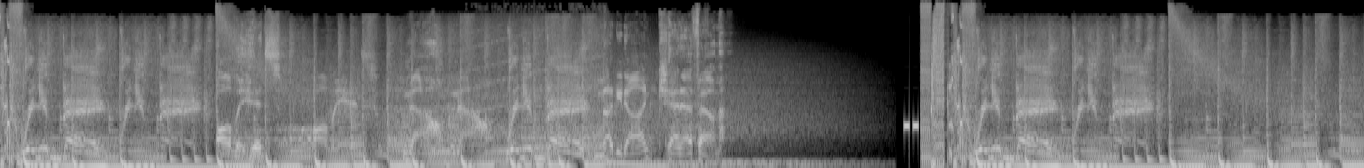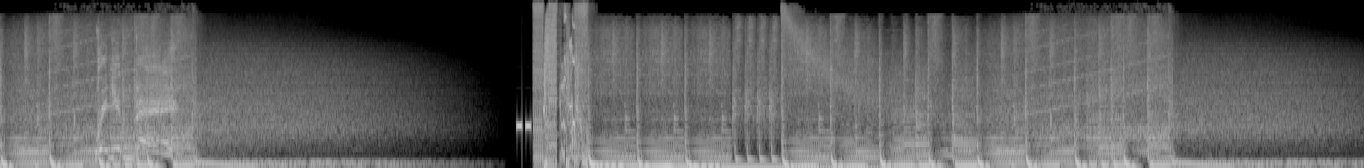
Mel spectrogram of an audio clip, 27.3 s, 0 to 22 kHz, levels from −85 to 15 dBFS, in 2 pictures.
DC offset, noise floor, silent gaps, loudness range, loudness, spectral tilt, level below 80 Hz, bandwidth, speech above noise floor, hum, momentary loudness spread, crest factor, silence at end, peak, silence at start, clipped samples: under 0.1%; -53 dBFS; 8.96-9.03 s, 18.68-18.79 s; 5 LU; -15 LUFS; -3 dB/octave; -20 dBFS; over 20 kHz; 39 dB; none; 16 LU; 16 dB; 0 s; -2 dBFS; 0 s; under 0.1%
